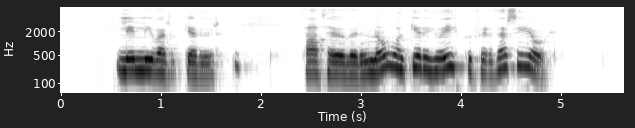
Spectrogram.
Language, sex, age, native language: Icelandic, female, 30-39, Icelandic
